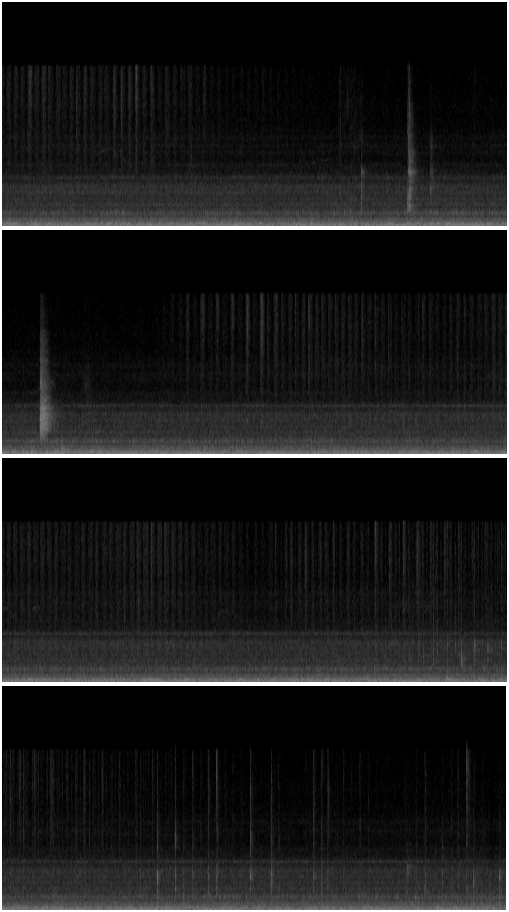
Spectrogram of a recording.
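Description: Fingertips rubbing and kneading a client's damp hair and scalp in a head massage, soft and close, over a steady low hum from room equipment such as a fan or air conditioning. Two sharp clicks come about six and eight seconds in, the second the loudest.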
